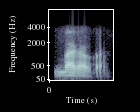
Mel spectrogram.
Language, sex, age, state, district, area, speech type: Sindhi, male, 45-60, Maharashtra, Thane, urban, conversation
